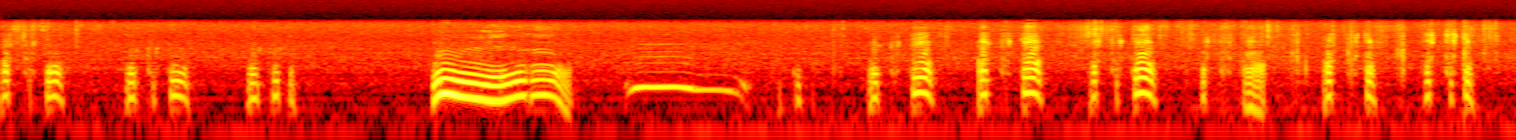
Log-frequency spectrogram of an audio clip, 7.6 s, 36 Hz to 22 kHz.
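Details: Eurasian eagle-owl in the Eifel, 26 September 2013, shortly after seven in the morning: steady short staccato notes, then a long arched nasal call and a flatter drawn note, before the rapid notes resume.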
